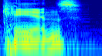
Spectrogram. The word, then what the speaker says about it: Cairns: This is C-A-I-R-N-S, right? – Correct, yes. – That if that is spelled Cairns, then that's effed. – it's pronounced Cairns. Oh, yeah, Cairns.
